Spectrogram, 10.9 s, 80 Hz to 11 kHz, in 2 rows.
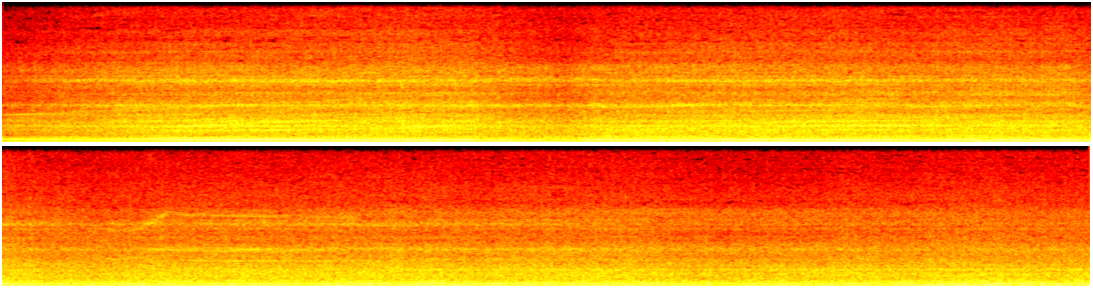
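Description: A Royal Enfield Continental GT 650 motorcycle accelerates hard on the road. The engine note climbs steadily through the gears, with brief dips at each shift, under constant loud wind rush and no talking.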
